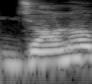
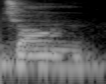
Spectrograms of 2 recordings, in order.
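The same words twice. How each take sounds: First: The word ends with an added vowel sound. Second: The word ends sharply on the consonant. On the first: The speaker calls it wrong. "আমরা কিন্তু জন বলি না" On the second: The speaker calls it right. "আমরা বলি জন"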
